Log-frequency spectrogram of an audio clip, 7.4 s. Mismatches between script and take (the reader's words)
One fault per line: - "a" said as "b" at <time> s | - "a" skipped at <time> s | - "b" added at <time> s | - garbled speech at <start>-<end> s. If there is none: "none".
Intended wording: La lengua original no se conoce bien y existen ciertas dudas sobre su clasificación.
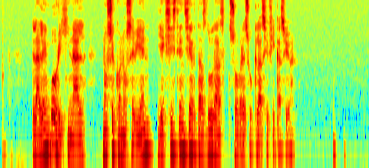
none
